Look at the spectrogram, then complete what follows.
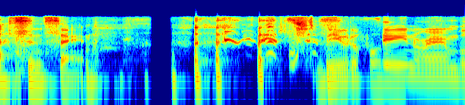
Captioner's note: laugh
